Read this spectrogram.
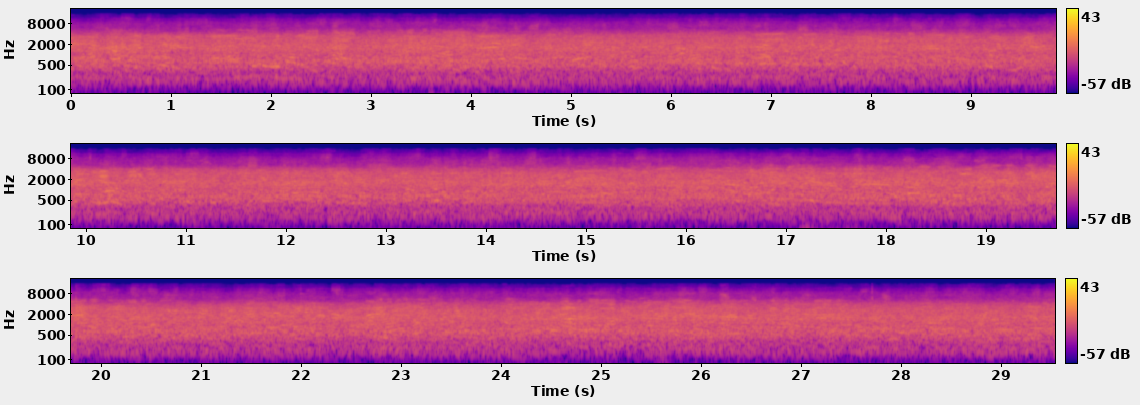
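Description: A large crowd chatters loudly in a big echoing hall.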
